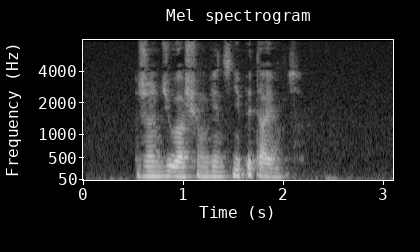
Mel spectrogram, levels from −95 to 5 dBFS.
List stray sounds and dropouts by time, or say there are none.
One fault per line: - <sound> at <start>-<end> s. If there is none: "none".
none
